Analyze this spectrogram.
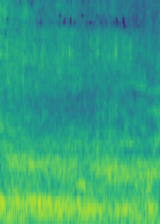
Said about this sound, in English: Oh, that motorcycle.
